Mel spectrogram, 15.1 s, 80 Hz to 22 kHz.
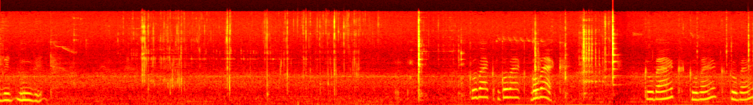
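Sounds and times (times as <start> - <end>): tea pouring into a glass cup: 2.4 - 7.4.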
